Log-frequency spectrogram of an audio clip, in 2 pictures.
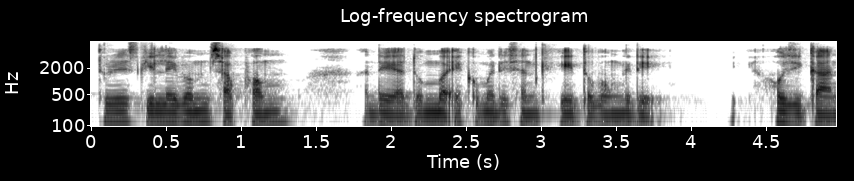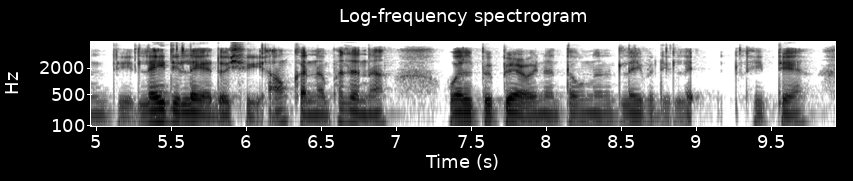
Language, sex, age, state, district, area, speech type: Manipuri, male, 18-30, Manipur, Kakching, rural, spontaneous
